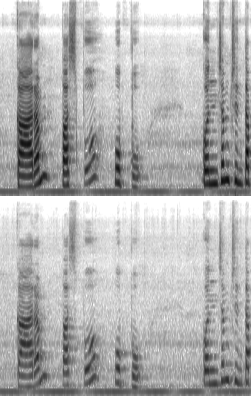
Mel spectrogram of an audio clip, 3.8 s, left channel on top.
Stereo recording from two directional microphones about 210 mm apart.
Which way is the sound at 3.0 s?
45° left (ahead or behind).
